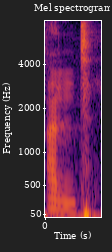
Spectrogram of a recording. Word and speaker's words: ant: No es ant, sino que es ant. Ant. Porque Todas las que son. terminen con T tienen que sonar pronunciadas fuertes.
